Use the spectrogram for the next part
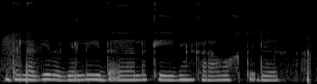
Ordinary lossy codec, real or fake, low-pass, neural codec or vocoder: none; real; none; none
